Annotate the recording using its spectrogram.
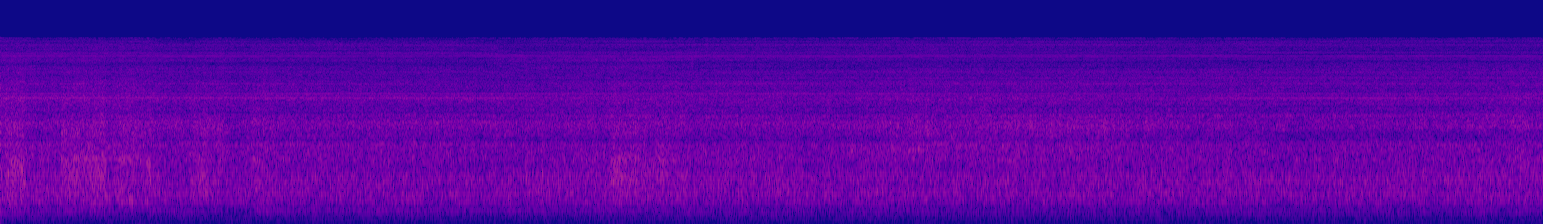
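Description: A hot air gun blows with a steady hiss.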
